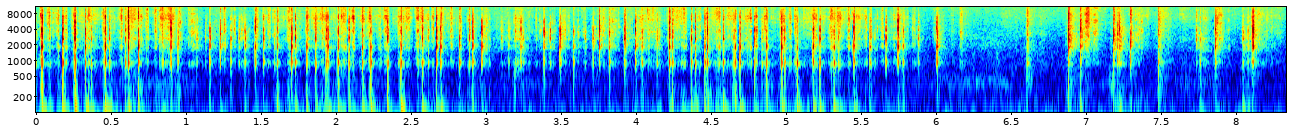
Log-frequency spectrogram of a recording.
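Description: Fingertips tap rapidly on a styrofoam cup, some of the taps landing over the mic, making a dense run of dry, clicky taps with a low thump beneath bright tops and almost no ring. The tapping is busiest in the first six seconds, then thins to softer, more spaced-out taps toward the end.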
